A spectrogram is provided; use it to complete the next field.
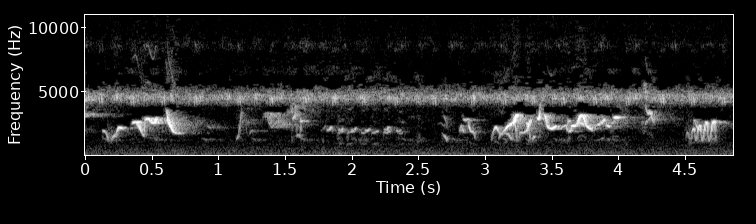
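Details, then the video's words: Wild red-whiskered bulbul, agitated, recorded late in the day while being trapped: several quick chattering warbles and a short trill, fairly quiet, with a persistent high insect drone. "kèo cuối ngày gặp bổi xung"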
